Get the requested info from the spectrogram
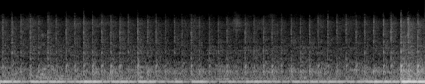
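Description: Egyptian tabla (goblet drum) playing a rapid, even roll over a steady low hum.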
